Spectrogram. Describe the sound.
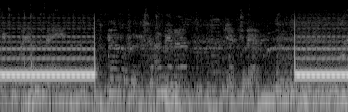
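A phone call to a friend rings out over a speakerphone: a loud, steady electronic ring tone, a pause filled with quiet background voices, then the ring starts again.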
